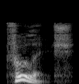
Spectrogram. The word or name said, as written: foolish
